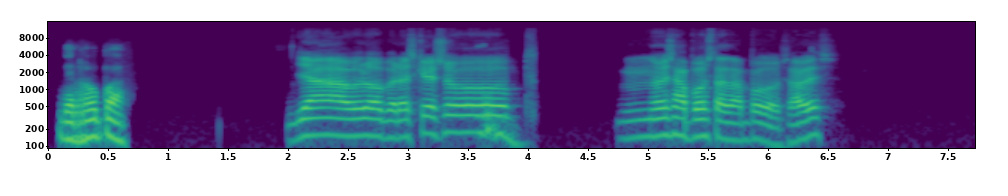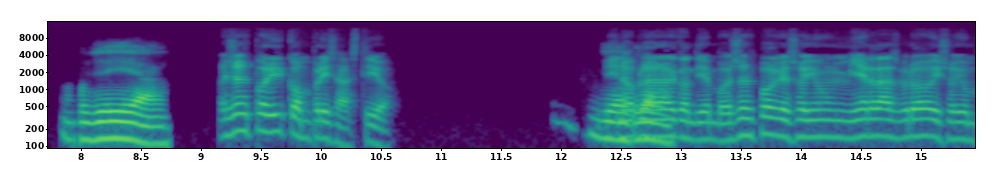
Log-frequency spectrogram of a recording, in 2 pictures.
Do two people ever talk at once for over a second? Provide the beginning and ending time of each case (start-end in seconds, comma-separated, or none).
none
